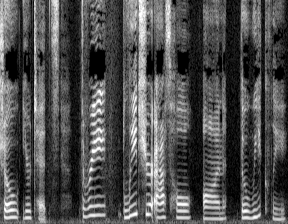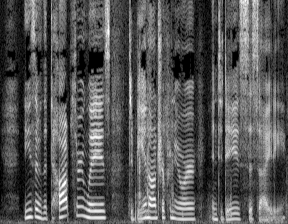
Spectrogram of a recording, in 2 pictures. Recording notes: Recorded in my car in front of an apartment complex after a day of driving around Oklahoma.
